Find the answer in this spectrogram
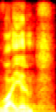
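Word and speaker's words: wire: से हो गया दोस्तों वह इस आई का उच्चारण आई हो गया आर ई से र लिखा है वायर डब्ल्यू आई आर ई वायर टी आई आर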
